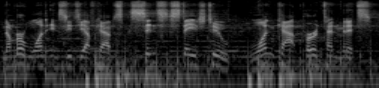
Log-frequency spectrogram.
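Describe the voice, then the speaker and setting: A man's voice: on the high side, steady tone, measured pace. A man giving esports caster commentary, explaining the plays in a direct, analytical way. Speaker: esports analyst caster, former pro player. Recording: loud music under the voice. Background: loud music.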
